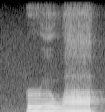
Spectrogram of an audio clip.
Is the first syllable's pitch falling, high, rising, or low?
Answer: low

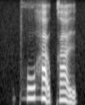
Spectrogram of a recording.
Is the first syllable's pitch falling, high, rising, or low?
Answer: high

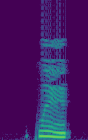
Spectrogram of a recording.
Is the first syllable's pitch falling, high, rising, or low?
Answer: falling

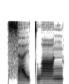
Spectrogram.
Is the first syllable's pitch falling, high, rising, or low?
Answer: low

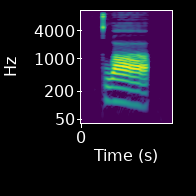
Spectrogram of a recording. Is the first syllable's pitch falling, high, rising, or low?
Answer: falling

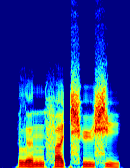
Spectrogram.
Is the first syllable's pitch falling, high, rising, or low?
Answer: high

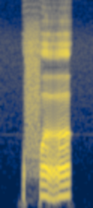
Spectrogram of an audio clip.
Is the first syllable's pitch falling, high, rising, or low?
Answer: low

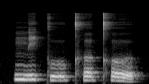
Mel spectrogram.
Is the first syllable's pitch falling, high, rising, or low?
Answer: falling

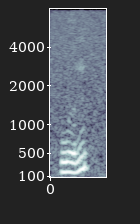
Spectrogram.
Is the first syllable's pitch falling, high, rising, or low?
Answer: rising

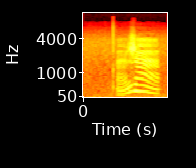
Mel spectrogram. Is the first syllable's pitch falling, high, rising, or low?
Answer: rising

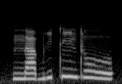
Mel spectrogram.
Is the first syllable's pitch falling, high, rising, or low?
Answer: low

